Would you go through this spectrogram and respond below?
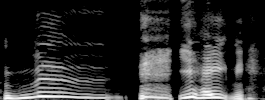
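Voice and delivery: high, slow, whiny pout; wife mocking her own weepy drunk self to a friend. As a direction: sulk like a self-pitying drunk. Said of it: "then it was like".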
